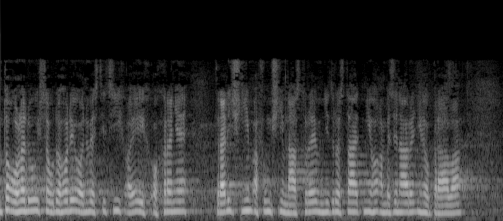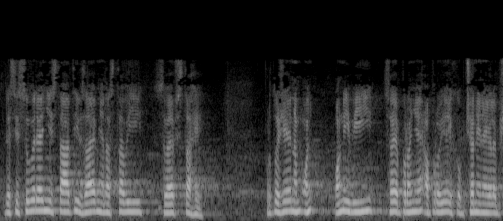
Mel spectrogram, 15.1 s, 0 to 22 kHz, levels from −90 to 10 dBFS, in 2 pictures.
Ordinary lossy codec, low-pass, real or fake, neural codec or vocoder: MP3, 32 kbps; 7.2 kHz; real; none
